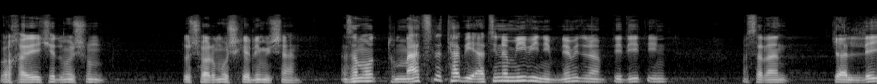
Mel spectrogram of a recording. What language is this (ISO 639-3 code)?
fas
